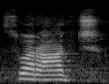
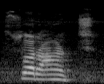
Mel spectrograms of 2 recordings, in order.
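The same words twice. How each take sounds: First: स्वराज said again louder, deliberate and crisp; louder model pronunciation. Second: स्वराज said slowly and clearly, each sound crisp; loud teacher model of स्वराज; model pronunciation. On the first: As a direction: repeat स्वराज firmly for the class. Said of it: "फिर से बोलिए". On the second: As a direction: pronounce स्वराज carefully for the class to repeat. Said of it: "चलिए मेरे साथ बोलिए". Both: Shown as a demonstration.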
